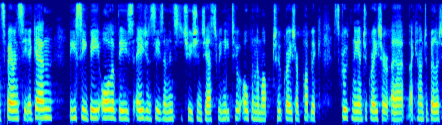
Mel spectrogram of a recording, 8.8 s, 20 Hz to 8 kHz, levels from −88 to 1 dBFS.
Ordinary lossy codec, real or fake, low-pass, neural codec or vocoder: none; real; 7.2 kHz; none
